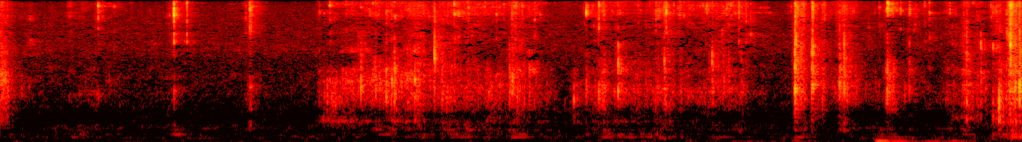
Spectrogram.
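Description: A hand with long nails scratches and stirs through a pile of cardboard jigsaw puzzle pieces in a shallow cardboard box lid. A few sharp, isolated clicks give way after about three seconds to steady, dry, bright rustling and scraping as the pieces shift. Louder clattering bursts come near the end.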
